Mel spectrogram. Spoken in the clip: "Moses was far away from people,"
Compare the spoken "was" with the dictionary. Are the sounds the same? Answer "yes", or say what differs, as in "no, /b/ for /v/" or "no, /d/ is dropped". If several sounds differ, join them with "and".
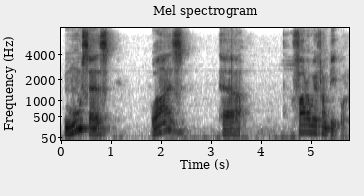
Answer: yes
